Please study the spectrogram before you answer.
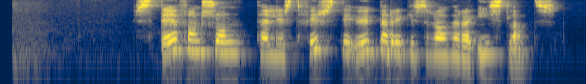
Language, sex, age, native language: Icelandic, female, 50-59, Icelandic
